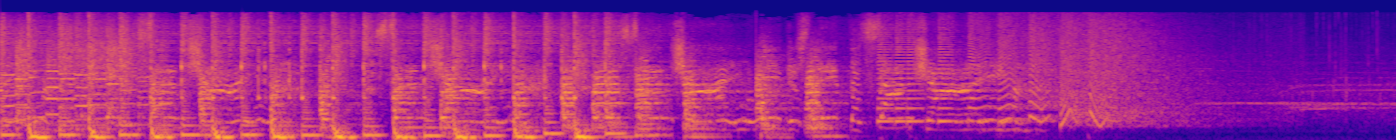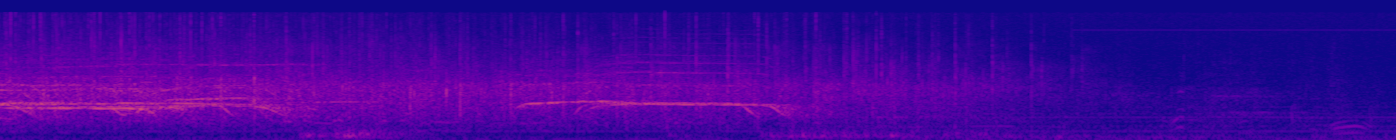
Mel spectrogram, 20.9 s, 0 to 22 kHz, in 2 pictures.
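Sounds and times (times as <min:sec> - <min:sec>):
high cheering calls: 0:08.8 - 0:12.9
audience applause: 0:08.8 - 0:18.5.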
